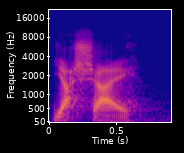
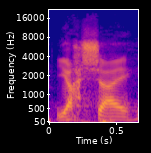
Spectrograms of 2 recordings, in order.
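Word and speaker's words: Yashai (ישי): And Jesse, by the way, would have been pronounced Yashai. So I don't know who anglicized that word, but it's not even close. Yashai.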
